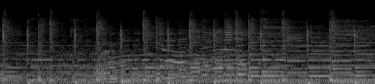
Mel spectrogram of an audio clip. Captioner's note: fishermen cheering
